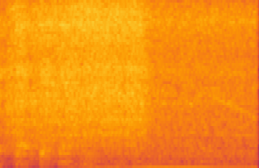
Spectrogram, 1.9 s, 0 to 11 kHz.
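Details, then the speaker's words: 2004 Oldsmobile Alero 2.2-liter, nearly 200,000 miles, intermittent crank-no-start: the engine cuts out with a hiss, then catches again into a steady idle as a loose wire in the PCM ground splice is wiggled. "all right there's a wire that's loose inside this splice here and let me just uh pull this back a little bit so i pull the wire back out of that"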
